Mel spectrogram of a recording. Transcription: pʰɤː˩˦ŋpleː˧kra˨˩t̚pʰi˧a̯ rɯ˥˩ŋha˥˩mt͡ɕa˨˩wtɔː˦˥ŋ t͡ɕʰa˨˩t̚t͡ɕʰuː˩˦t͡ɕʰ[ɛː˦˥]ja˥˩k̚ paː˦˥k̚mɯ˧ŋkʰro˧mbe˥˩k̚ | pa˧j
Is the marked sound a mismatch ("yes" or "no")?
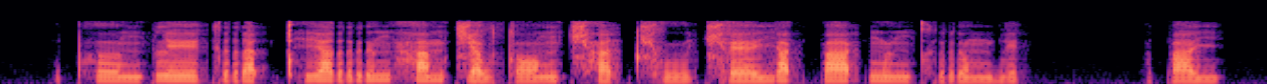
no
